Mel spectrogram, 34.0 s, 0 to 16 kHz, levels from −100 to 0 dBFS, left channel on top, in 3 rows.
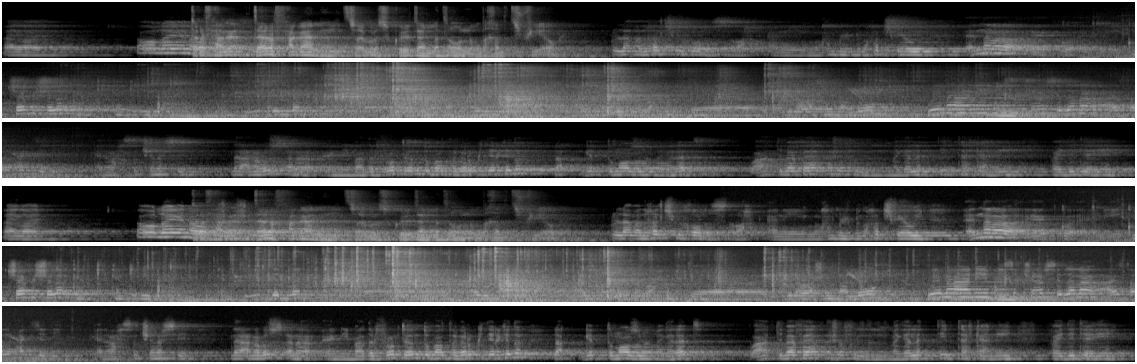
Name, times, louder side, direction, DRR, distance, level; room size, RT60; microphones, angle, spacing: voice 1, 0.0-0.5 1.3-2.2 2.5-2.7 6.1-12.9 13.5-14.4 14.9-20.2 20.6-23.3 23.6-24.5 24.9-29.7 30.1-33.8, right 3 dB, 90° right, 6 dB, 0.9 m, -43 dB
voice 2, 1.9-5.6 21.3-21.5, left 2 dB, 50° left, 7 dB, 0.8 m, -40 dB
Bicycle, 10.4-10.5 10.8-23.7, right 5 dB, 70° right, 1.4 m, -40 dB
8.9 x 8.5 x 7.5 m, 2.6 s
head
